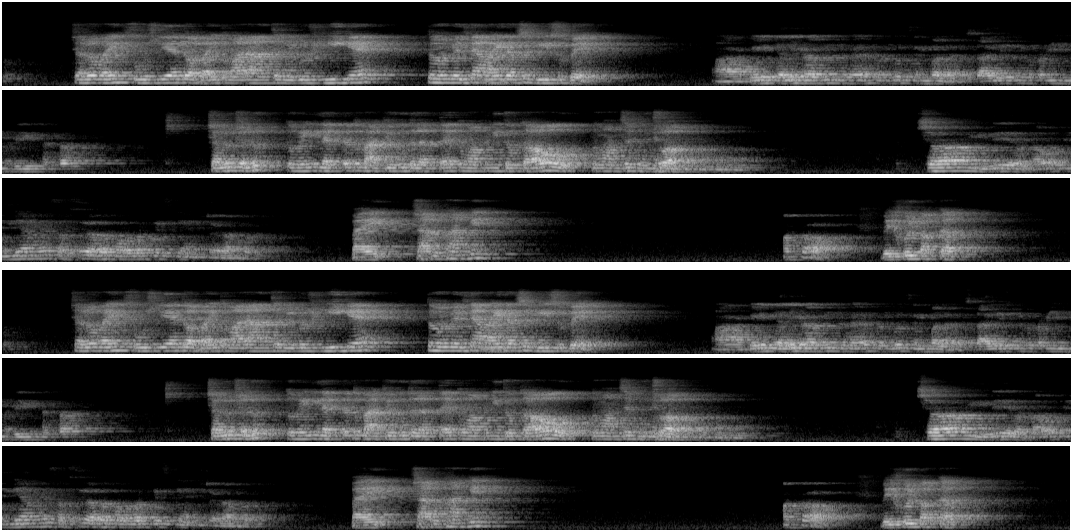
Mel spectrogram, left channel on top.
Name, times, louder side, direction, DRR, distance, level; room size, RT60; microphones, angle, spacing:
voice 1, 0.7-3.7 4.2-5.9 12.7-13.3 13.5-17.4 24.9-25.2 25.5-26.2 30.2-30.9, left 1 dB, 30° right, -10 dB, 0.8 m, -20 dB
voice 2, 7.1-11.4 17.2-17.4 17.8-18.1 19.8-23.9 29.2-29.6, equal, 50° right, -6 dB, 1.1 m, -25 dB
5.7 x 3.6 x 2.2 m, 1.2 s
head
